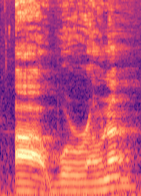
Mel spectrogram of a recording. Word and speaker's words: Worona: Worona. It's like Corona. Okay. We've talked about this before. Actually, pretty much daily. It's like a daily conversation with us. All right. It's just Worona.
